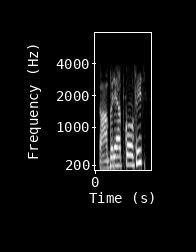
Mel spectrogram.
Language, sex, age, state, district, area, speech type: Urdu, male, 18-30, Delhi, East Delhi, urban, conversation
